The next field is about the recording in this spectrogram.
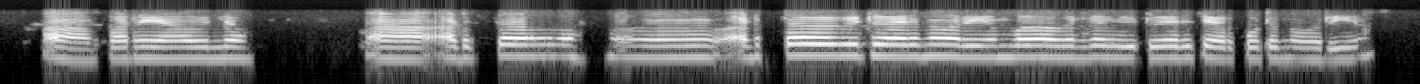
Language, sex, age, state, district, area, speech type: Malayalam, female, 60+, Kerala, Idukki, rural, conversation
